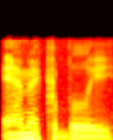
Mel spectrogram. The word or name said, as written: amicably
